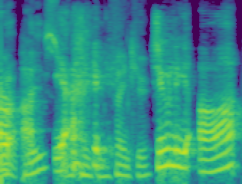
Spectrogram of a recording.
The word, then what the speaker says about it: Julia: Julia, not Julie. It's Julia.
